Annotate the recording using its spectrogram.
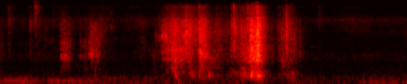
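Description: Clattering and rustling of hardware and plastic tubs being handled and sorted on shelves, with a few light clicks and then two louder bursts of handling noise, the second the loudest, about two and a half seconds in.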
